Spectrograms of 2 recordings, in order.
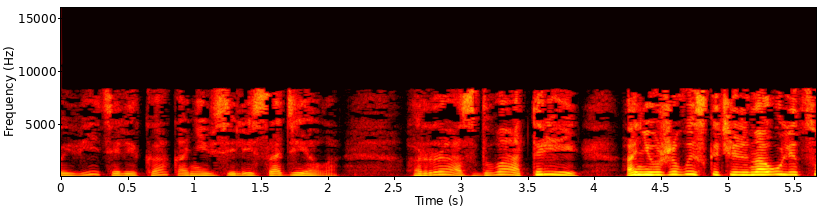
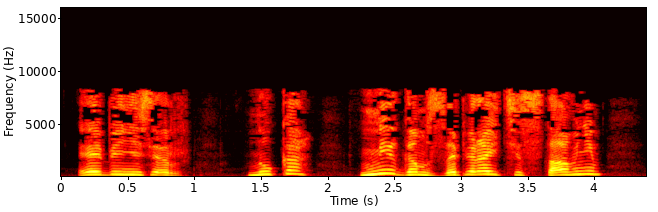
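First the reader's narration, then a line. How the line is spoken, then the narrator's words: Shouted. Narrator (Russian): крикнул он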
